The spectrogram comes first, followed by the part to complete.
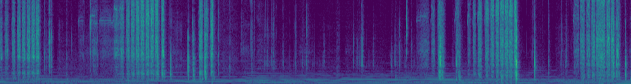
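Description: Cordless drill driving screws into a toilet mounting bracket in several short bursts, over background music.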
